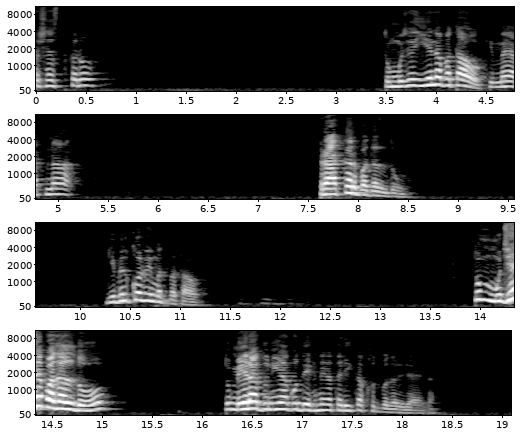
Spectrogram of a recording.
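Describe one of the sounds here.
A man speaks calmly in short phrases with long pauses, close to a microphone.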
